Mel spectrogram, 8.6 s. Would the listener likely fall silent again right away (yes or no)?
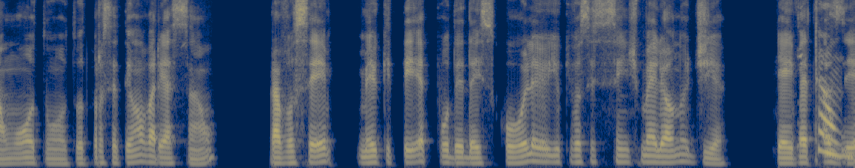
yes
